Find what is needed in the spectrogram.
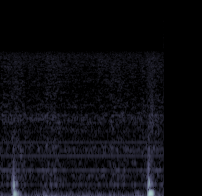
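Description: Two dull low thumps about a second and a half apart, from handling near the computer microphone, over a faint steady hum. The sound then cuts off abruptly.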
